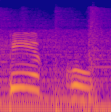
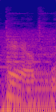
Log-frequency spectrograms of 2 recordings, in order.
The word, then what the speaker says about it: pego: e o livro foi pego na estante que essa é a pronúncia mesmo com esse fechado fico e não pego um já viram como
